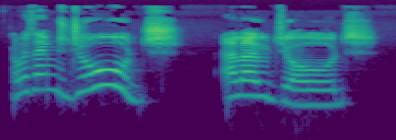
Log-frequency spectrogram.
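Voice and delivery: loud, drawn-out hello to a fan; excited greeting. Real, not acted. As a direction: greet him warmly and loudly, stretching the words. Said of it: "excited greeting".

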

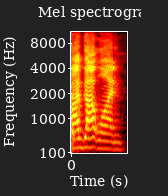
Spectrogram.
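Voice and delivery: loud and eager; excited. Real, not acted. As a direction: show off the find. Excitedly found the clip.

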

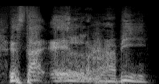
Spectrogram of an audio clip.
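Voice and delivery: "el" drawn out slowly; weighty, stretched "el" before "rabí"; stress on EL. Real, not acted. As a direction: lean long and slow on "el". Contrast with just any rabbi.

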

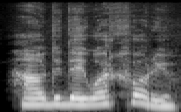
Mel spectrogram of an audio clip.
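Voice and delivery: lightly voiced young woman. Amelia voiced by narrator.

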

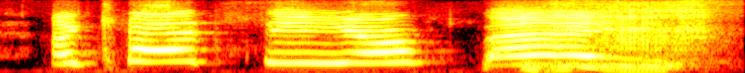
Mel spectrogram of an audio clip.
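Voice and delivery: slow, high-pitched mock American accent; hammed-up American "can't", high and slow. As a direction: draw it out in a teasing, put-on American twang. Jokingly repeats own complaint, put-on voice.

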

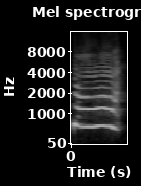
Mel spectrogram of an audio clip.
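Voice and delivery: high, loud "ah!" shriek; mock startled scream. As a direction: let out a sudden high-pitched yell, re-enacting shock. Retold startled reaction to psychic.

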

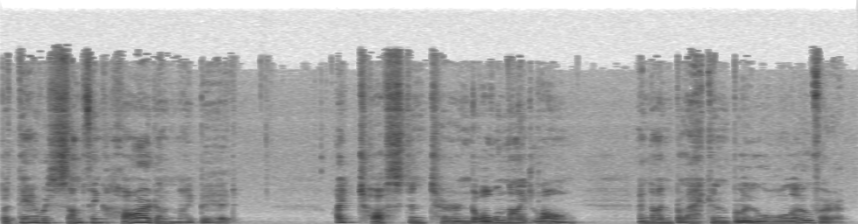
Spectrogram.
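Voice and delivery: high, dainty princess voice; squeaky little princess complaining; cartoon princess. A narrator's reading. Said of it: "said the princess".

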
